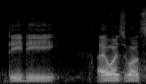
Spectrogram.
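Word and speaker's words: DiDi: talk about that and I've always pronounced it incorrectly it's Dede I always want to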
